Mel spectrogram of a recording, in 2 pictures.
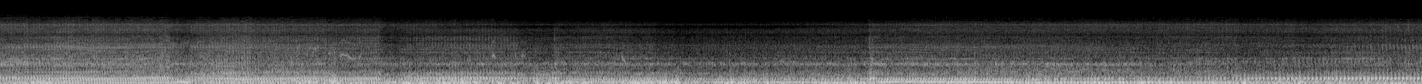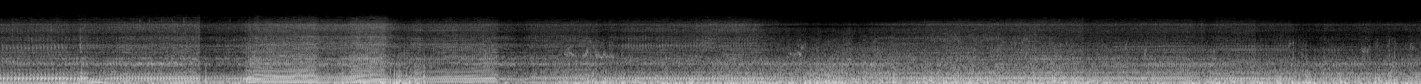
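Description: Suzuki DR-Z400's single-cylinder four-stroke engine running under way as the bike is ridden, its revs rising and falling in steps through the gears. A little past halfway the revs swing quickly up and down for a couple of seconds.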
